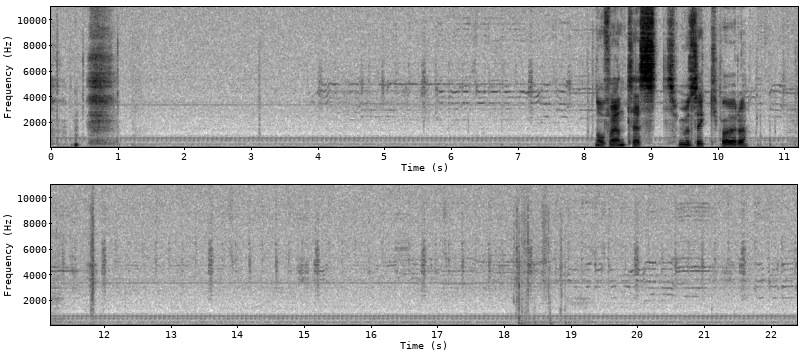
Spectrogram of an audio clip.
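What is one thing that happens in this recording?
A finger taps lightly on a phone's touchscreen.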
